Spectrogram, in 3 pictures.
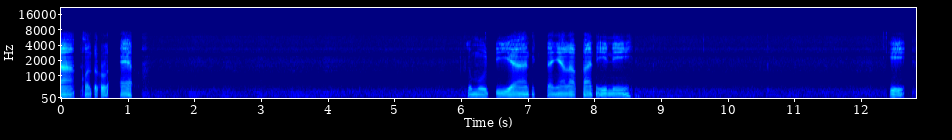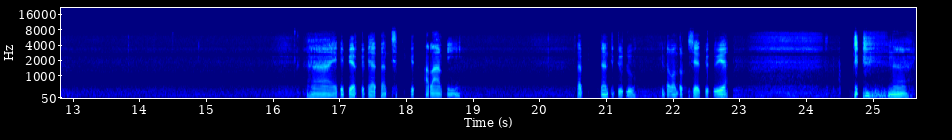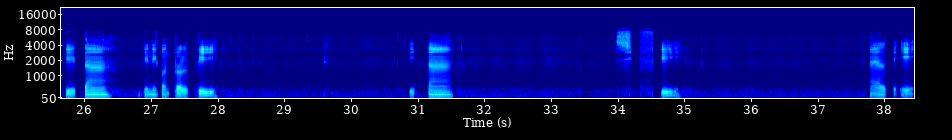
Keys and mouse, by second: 10.6-18.0 drag, 12.7 g, 18.2 click, 18.8-20.5 middle drag, 21.4 ctrl+z, 22.1 ctrl+z, 28.3 ctrl+b, 34.9 shift+d, 37.9 alt+e.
